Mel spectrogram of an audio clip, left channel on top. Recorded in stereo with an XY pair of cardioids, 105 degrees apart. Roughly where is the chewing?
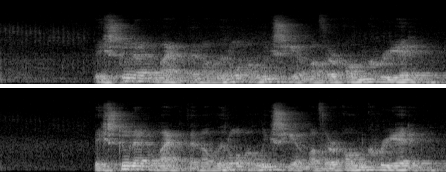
No chewing in this recording.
